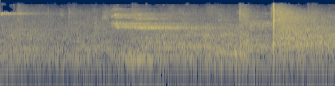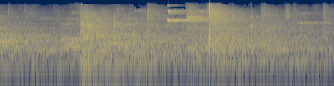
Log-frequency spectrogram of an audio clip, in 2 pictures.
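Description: Badminton racket strings hitting a shuttlecock in a rally, several sharp cracks in the second half, with sports shoes squeaking on the wooden hall floor. Voices chatter in the background, echoing in the large hall.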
